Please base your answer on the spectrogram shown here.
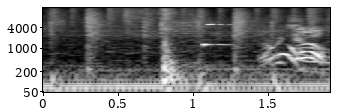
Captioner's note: bright chime; hollow thud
